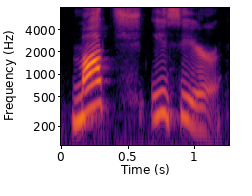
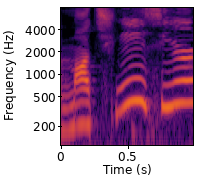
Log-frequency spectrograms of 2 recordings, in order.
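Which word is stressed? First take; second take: much; easier. First: The stress falls on the word much. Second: The stress falls on the word easier. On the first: The speaker calls it right. "반대로 much easier" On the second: The speaker calls it wrong. "much easier가 아니라"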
